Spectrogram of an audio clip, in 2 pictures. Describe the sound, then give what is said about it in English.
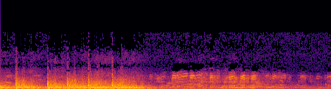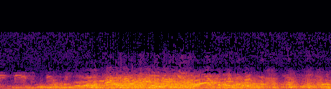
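Gunshots ring out as duck hunters fire at an incoming flock: a rapid burst of sharp cracks packed into the first two seconds, followed by people talking and calling out over the ongoing noise. “Here comes another flock. Now, let him get closer now. Let him get closer. Don't shoot too fast now, you guys.”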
